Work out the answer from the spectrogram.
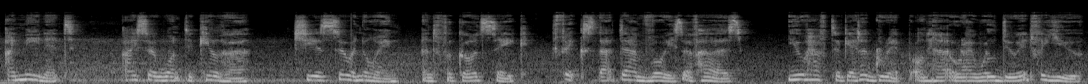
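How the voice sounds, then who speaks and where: A woman's voice: on the low side, measured pace, background noise, close to an everyday voice. A woman playing a bossy, menacing, power-hungry conspirator in a sci-fi audio drama. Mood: irritated, threatening.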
